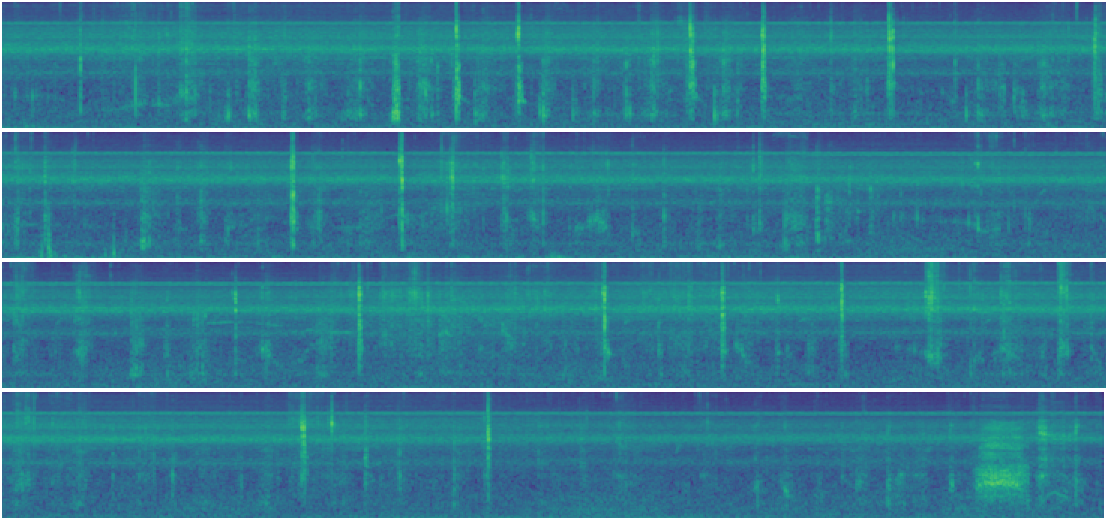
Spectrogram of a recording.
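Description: Close-up chewing of crispy crickets: irregular sharp crunches, often several a second, over a steady high-pitched insect drone.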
